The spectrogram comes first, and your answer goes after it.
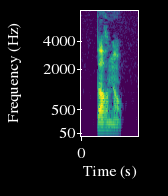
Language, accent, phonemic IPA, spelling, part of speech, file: French, France, /pɔʁ.no/, porno, noun, LL-Q150 (fra)-porno.wav
- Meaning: 1. porno; porn 2. porn movie, skin flick, blue movie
